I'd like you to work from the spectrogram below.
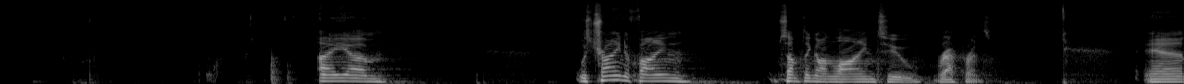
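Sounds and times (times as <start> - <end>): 
slurping and swallowing of hot tea: 0.5 - 3.1
speech: 3.2 - 4.0, 5.8 - 7.0, 7.8 - 10.0, 11.5 - 11.8.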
